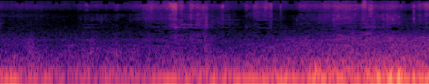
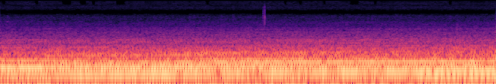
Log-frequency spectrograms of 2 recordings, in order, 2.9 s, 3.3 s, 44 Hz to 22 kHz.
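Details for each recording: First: 2014 Jeep Patriot rear wheel bearing replacement: new Timken bearing spun by hand turns free and smooth with only faint low rumble, unlike the grinding old bearing; confirms rear bearing was the hum. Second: 2014 Jeep Patriot 4x4 cruising around 40–45 mph: steady loud low hum, louder at the rear, lessening when turning right; bad rear wheel bearing, later replaced.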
